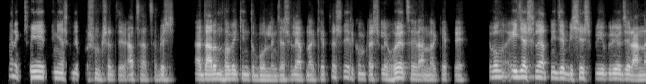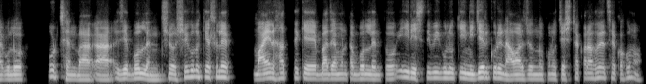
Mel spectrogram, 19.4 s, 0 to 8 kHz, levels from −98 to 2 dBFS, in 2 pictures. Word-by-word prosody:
মানে 190 Hz, -3 st, -3 dB
খেয়ে 170 Hz, 0 st, +5 dB
তিনি 150 Hz, -1 st, -2 dB
আসলে 140 Hz, +1 st, -7 dB
প্রশংসার 120 Hz, -2 st, -5 dB
যে -, -, -5 dB
আচ্ছা, 115 Hz, 0 st, -5 dB
আচ্ছা। 105 Hz, +1 st, -14 dB
বেশ 115 Hz, -2 st, -1 dB, 0.4 s
আ -, -, +5 dB
দারুণভাবে 120 Hz, 0 st, +6 dB
কিন্তু 115 Hz, -1 st, -3 dB
বললেন 105 Hz, -1 st, -2 dB
যে 105 Hz, -, -3 dB
আসলে 115 Hz, +2 st, -3 dB
আপনার 110 Hz, 0 st, -4 dB
ক্ষেত্রে 115 Hz, +1 st, -9 dB
আসলে 170 Hz, -, -6 dB
এরকমটা 125 Hz, -5 st, -6 dB
আসলে 120 Hz, +2 st, -4 dB
হয়েছে 145 Hz, -2 st, +4 dB
রান্নার 115 Hz, 0 st, -3 dB
ক্ষেত্রে। 115 Hz, -2 st, -5 dB, 0.5 s
এবং 175 Hz, +1 st, +3 dB, 0.2 s
এই 170 Hz, -, +8 dB
যে 175 Hz, -, +7 dB
আসলে 170 Hz, 0 st, +1 dB
আপনি 155 Hz, 0 st, -6 dB
যে -, -, +6 dB
বিশেষ 135 Hz, +4 st, +1 dB
প্রিয়, 135 Hz, -1 st, -1 dB
প্রিয় 135 Hz, 0 st, +3 dB
যে -, -, +4 dB
রান্নাগুলো 115 Hz, +2 st, +2 dB, 0.5 s
করছেন 170 Hz, -10 st, -3 dB
বা 110 Hz, -, +1 dB, 0.2 s
আ -, -, +5 dB, 0.3 s
যে 135 Hz, -, +4 dB
বললেন, 125 Hz, -6 st, +3 dB, 0.2 s
সে 120 Hz, -, -3 dB, 0.2 s
সেগুলো 175 Hz, +2 st, -1 dB
কি 170 Hz, -, -3 dB
আসলে 170 Hz, +1 st, +2 dB, 0.5 s
মায়ের 130 Hz, +4 st, +6 dB
হাত 140 Hz, 0 st, -1 dB
থেকে 140 Hz, 0 st, -2 dB, 0.2 s
বা 125 Hz, -, +2 dB
যেমনটা 125 Hz, 0 st, -2 dB
বললেন 120 Hz, -2 st, +1 dB
তো, 125 Hz, -, -3 dB, 0.2 s
এই 170 Hz, -, +1 dB
রেসিপিগুলো 145 Hz, +1 st, -1 dB
কি 150 Hz, -, 0 dB
নিজের 150 Hz, +5 st, +4 dB
করে 150 Hz, -2 st, +1 dB
নেওয়ার 120 Hz, +2 st, +2 dB
জন্য 120 Hz, -1 st, -2 dB
কোন 125 Hz, 0 st, -7 dB
চেষ্টা 120 Hz, +3 st, -2 dB
করা 140 Hz, -1 st, 0 dB
হয়েছে 150 Hz, -1 st, -2 dB
কখনো? 150 Hz, +1 st, -8 dB
125 Hz, 190 wpm, -25 LUFS, 120-150 Hz, 0.5 s, এই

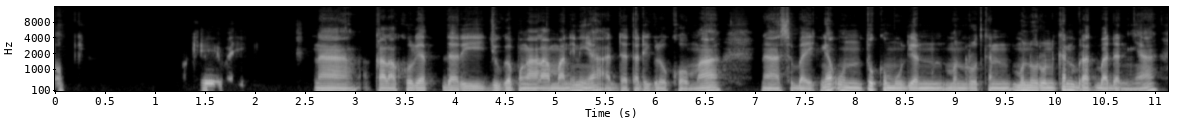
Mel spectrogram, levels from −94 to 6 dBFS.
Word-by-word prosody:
Oke. -, -, -10 dB, 1.0 s
Oke, 100 Hz, -, -6 dB, 0.2 s
baik. -, -, -13 dB, 0.7 s
Nah, 95 Hz, -1 st, +2 dB, 0.2 s
kalau 95 Hz, 0 st, +2 dB
aku 100 Hz, -, -2 dB
lihat 100 Hz, 0 st, 0 dB
dari 95 Hz, -2 st, 0 dB
juga 100 Hz, -1 st, -1 dB
pengalaman 90 Hz, +1 st, +1 dB
ini 110 Hz, -2 st, +1 dB
ya 110 Hz, -, -1 dB
ada 90 Hz, -1 st, -3 dB
tadi 90 Hz, +1 st, -3 dB
glaukoma, 90 Hz, +3 st, -1 dB, 0.4 s
nah 90 Hz, -1 st, +1 dB
sebaiknya 90 Hz, +6 st, 0 dB
untuk 105 Hz, +3 st, +1 dB
kemudian 95 Hz, -2 st, +2 dB, 0.2 s
menurutkan 95 Hz, 0 st, -1 dB
menurunkan 105 Hz, +2 st, +3 dB
berat 100 Hz, -1 st, +1 dB
badannya, 85 Hz, +4 st, 0 dB
95 Hz, 125 wpm, -26 LUFS, 90-100 Hz, 1.0 s, menurunkan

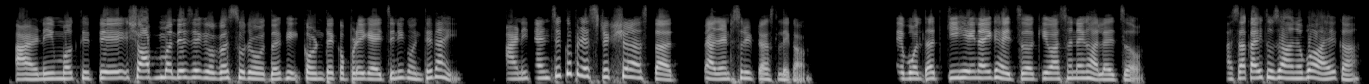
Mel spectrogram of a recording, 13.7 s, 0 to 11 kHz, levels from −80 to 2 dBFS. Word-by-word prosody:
आणि 205 Hz, +1 st, +2 dB
मग 225 Hz, 0 st, +1 dB
तिथे 245 Hz, +1 st, +1 dB
शॉपमध्ये 270 Hz, 0 st, +1 dB
जे 275 Hz, 0 st, +1 dB
वेगळंच 245 Hz, -1 st, 0 dB
सुरू 240 Hz, -3 st, +2 dB
होतं 210 Hz, -1 st, +1 dB
की 235 Hz, -2 st, 0 dB
कोणते 225 Hz, 0 st, +2 dB
कपडे 225 Hz, 0 st, +1 dB
घ्यायचे 205 Hz, -3 st, 0 dB
आणि 260 Hz, +2 st, -1 dB
कोणते 240 Hz, 0 st, 0 dB
नाही. 280 Hz, -9 st, -1 dB, 0.5 s
आणि 220 Hz, +1 st, -2 dB
त्यांचे 255 Hz, +7 st, 0 dB
खूप 425 Hz, -1 st, +2 dB
रिस्ट्रिक्शन 315 Hz, -2 st, 0 dB
असतात 210 Hz, -7 st, 0 dB, 0.3 s
पेरेंट्स 215 Hz, -2 st, +1 dB
स्ट्रिक्ट 240 Hz, -3 st, -1 dB
असलेत 200 Hz, -1 st, -1 dB
का. -, -, -2 dB, 1.0 s
ते -, -, 0 dB
बोलतात 230 Hz, 0 st, +1 dB
की 250 Hz, +1 st, +1 dB
हे 255 Hz, -, +2 dB
नाही 250 Hz, 0 st, +2 dB
घ्यायचं 215 Hz, -5 st, +1 dB
किंवा 225 Hz, 0 st, +1 dB
असं 240 Hz, +2 st, -2 dB
नाही 245 Hz, 0 st, +1 dB
घालायचं. 195 Hz, -4 st, 0 dB, 0.9 s
असा 220 Hz, +3 st, 0 dB
काही 255 Hz, +1 st, +4 dB
तुझा 265 Hz, -2 st, +3 dB
अनुभव 240 Hz, +3 st, +1 dB
आहे 225 Hz, +2 st, +1 dB
का? 195 Hz, -1 st, -1 dB
235 Hz, 175 wpm, -23 LUFS, 215-255 Hz, 1.0 s, काही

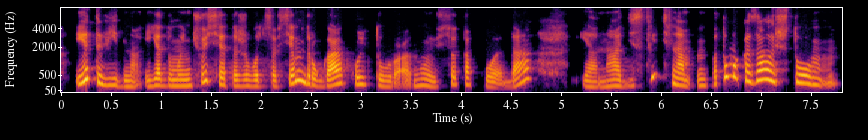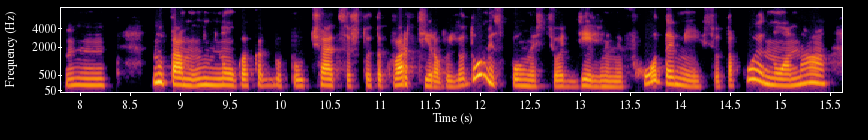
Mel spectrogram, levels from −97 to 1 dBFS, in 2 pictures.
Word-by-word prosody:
И -, -, +5 dB
это 360 Hz, -9 st, +5 dB
видно. 170 Hz, -7 st, -4 dB
И -, -, -7 dB
я 190 Hz, -, +3 dB
думаю: 170 Hz, -1 st, -1 dB
"Ничё 180 Hz, -, -1 dB
се, 220 Hz, -9 st, 0 dB
это 190 Hz, -3 st, -2 dB
же 170 Hz, 0 st, -3 dB
вот 165 Hz, 0 st, -3 dB
совсем 235 Hz, -, +2 dB
другая 185 Hz, -, +5 dB
культура", 210 Hz, -9 st, -3 dB
ну 175 Hz, -1 st, -5 dB
и 150 Hz, -, -5 dB
всё 205 Hz, +8 st, -6 dB
такое, 200 Hz, -9 st, -4 dB
да. 330 Hz, +7 st, 0 dB, 0.5 s
И -, -, -5 dB
она 155 Hz, +4 st, -3 dB
действительно 195 Hz, -, -2 dB
М, 180 Hz, 0 st, -5 dB
потом 440 Hz, -, +2 dB
оказалось, 330 Hz, -2 st, +5 dB
что, 255 Hz, -9 st, +2 dB, 0.3 s
м, 190 Hz, 0 st, -4 dB, 0.5 s
ну 275 Hz, 0 st, +6 dB
там 195 Hz, -6 st, +4 dB
немного 190 Hz, -2 st, 0 dB
как 175 Hz, 0 st, -8 dB
бы 180 Hz, -2 st, -8 dB
получается, 175 Hz, +1 st, -1 dB
что 170 Hz, +2 st, -8 dB
это 170 Hz, -1 st, -5 dB
квартира 180 Hz, -4 st, +2 dB
в 140 Hz, -, -20 dB
ее 165 Hz, +4 st, -4 dB
доме 440 Hz, -, +5 dB
с -, -, -12 dB
полностью 165 Hz, -2 st, -4 dB
отдельными 155 Hz, -1 st, -3 dB
входами, 210 Hz, -, 0 dB
и -, -, -15 dB
всё 155 Hz, -, -11 dB
такое, 310 Hz, -, 0 dB
но 190 Hz, -5 st, +2 dB
она, 235 Hz, +6 st, 0 dB
185 Hz, 185 wpm, -20 LUFS, 170-225 Hz, 0.5 s, ну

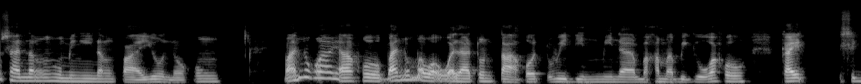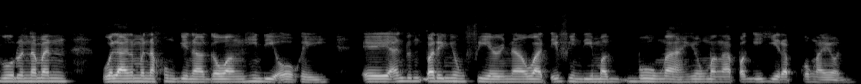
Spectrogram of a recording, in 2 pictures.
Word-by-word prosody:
sanang 165 Hz, -2 st, 0 dB
humingi 140 Hz, -3 st, -2 dB
ng 130 Hz, -1 st, -3 dB
payo 115 Hz, +2 st, -1 dB
'no 105 Hz, -1 st, -7 dB
kung, 135 Hz, 0 st, -8 dB, 0.7 s
pa'no 330 Hz, 0 st, +4 dB
kaya 285 Hz, -, +4 dB
ako 155 Hz, -2 st, +2 dB
pa'no 205 Hz, +4 st, +5 dB
mawawala 155 Hz, -5 st, +4 dB
'tong 140 Hz, 0 st, -3 dB
takot 125 Hz, 0 st, +1 dB
within 120 Hz, -2 st, -3 dB
me, 120 Hz, 0 st, -6 dB
na 115 Hz, -1 st, +1 dB
baka 115 Hz, +2 st, -4 dB
mabigo 115 Hz, 0 st, -3 dB
ako 140 Hz, -2 st, -1 dB, 0.3 s
kahit 150 Hz, +1 st, +6 dB, 0.3 s
siguro 145 Hz, -1 st, -2 dB
naman, 140 Hz, 0 st, +1 dB, 0.3 s
wala 140 Hz, +1 st, +6 dB
naman 140 Hz, -1 st, 0 dB
akong 135 Hz, 0 st, -4 dB
ginagawang 125 Hz, -1 st, +2 dB
hindi 135 Hz, -2 st, -2 dB
okey, 115 Hz, -2 st, -3 dB, 0.4 s
eh, 130 Hz, 0 st, +4 dB
andun 150 Hz, +2 st, -3 dB
pa -, -, +8 dB
rin 145 Hz, 0 st, 0 dB
yung 140 Hz, -, -4 dB
fear 130 Hz, -3 st, -1 dB
na 125 Hz, 0 st, +2 dB
what 125 Hz, -2 st, +4 dB
if 140 Hz, +2 st, -6 dB
hindi 125 Hz, -2 st, -3 dB
magbunga 130 Hz, 0 st, -1 dB
yung 125 Hz, 0 st, -4 dB
mga 120 Hz, -1 st, -2 dB
paghihirap 125 Hz, 0 st, -3 dB
ko 120 Hz, 0 st, -9 dB
ngayon? 110 Hz, -2 st, -4 dB
130 Hz, 155 wpm, -24 LUFS, 120-145 Hz, 0.7 s, pa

